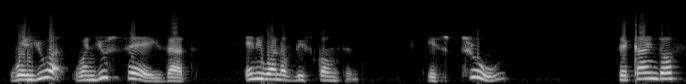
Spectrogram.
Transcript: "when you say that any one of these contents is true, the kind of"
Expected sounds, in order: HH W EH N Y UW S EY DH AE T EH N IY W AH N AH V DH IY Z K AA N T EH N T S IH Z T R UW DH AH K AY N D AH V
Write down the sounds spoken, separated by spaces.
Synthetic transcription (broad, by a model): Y W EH N Y UW S EY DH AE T EH N IY W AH N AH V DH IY S K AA N T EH N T IH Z T R UW DH AH K AY N D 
